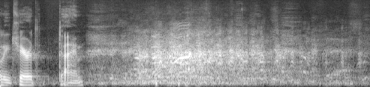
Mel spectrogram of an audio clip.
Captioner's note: laughter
